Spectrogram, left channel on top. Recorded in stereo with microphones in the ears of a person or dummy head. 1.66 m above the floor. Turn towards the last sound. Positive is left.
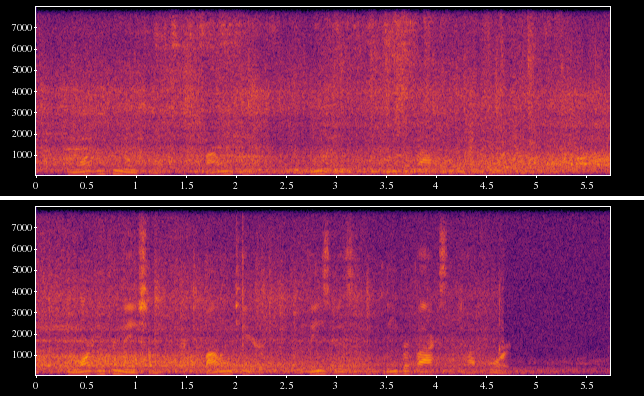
turn(degrees=-60)  # may be behind; listen again after turning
